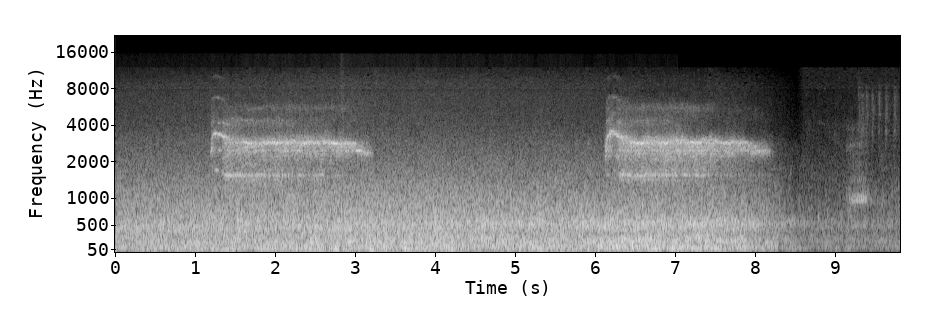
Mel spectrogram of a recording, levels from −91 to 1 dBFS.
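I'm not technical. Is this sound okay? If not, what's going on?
Yes, it sounds fine, and nothing stood out as a problem when listening to it.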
